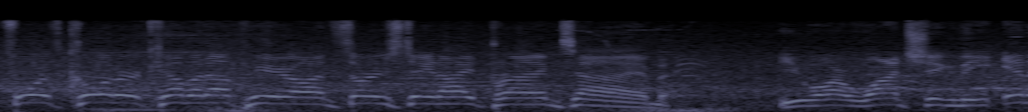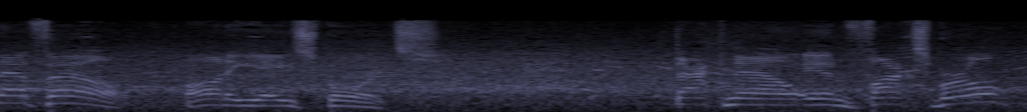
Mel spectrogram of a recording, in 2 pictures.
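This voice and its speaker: A man with an American accent voicing a brisk, animated TV football play-by-play announcer in a video game. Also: high voice, heavy background noise. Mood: engaged, announcing. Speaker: play-by-play commentator.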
